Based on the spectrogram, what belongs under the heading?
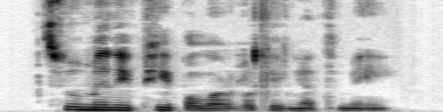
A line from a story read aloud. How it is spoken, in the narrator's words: Alexei murmured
